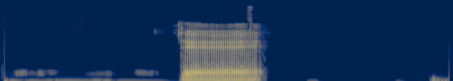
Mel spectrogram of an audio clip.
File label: "茶", Minnanyu; thee-in-andere-talen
